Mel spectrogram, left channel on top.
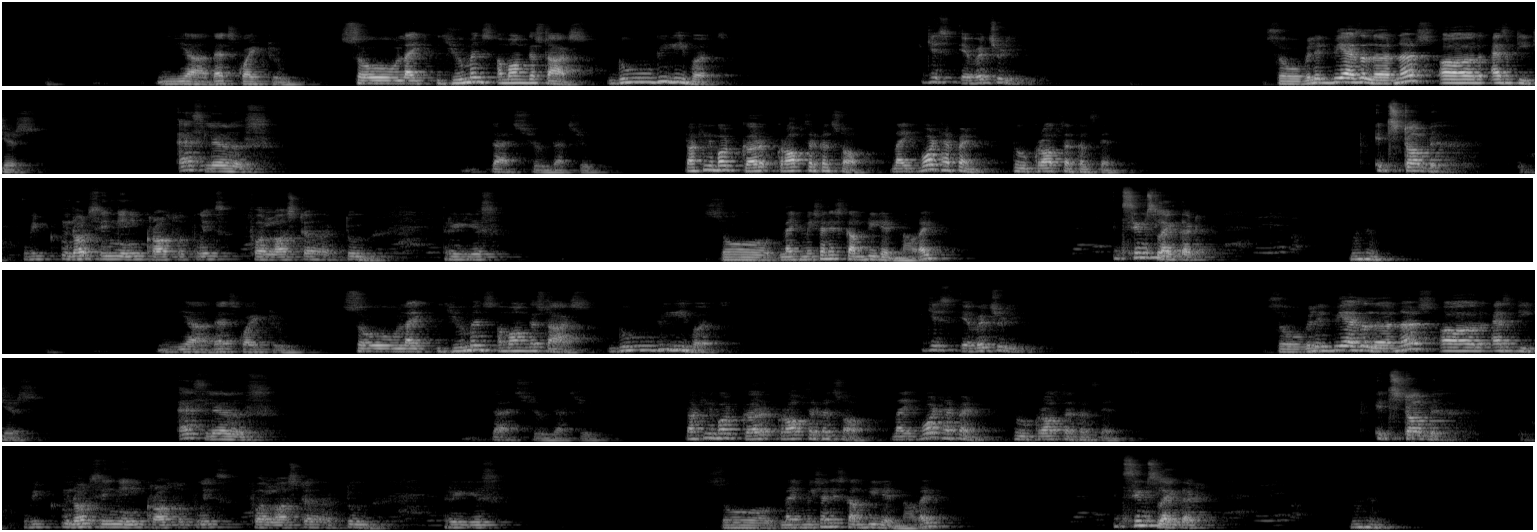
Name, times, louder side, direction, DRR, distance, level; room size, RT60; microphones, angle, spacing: voice 1, 1.6-2.9 3.4-7.1 12.6-15.6 20.2-21.2 22.2-23.9 24.2-25.1 25.4-26.5 34.2-34.3 37.7-40.0 44.1-44.5, left 5 dB, 80° left, 4 dB, 0.4 m, -28 dB
voice 2, 9.2-10.2 17.1-18.0 29.1-30.0 30.9-35.6 41.4-41.5 41.8-43.5, left 2 dB, 60° left, 1 dB, 0.9 m, -33 dB
4.1 x 2.5 x 3.5 m, 0.67 s
head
